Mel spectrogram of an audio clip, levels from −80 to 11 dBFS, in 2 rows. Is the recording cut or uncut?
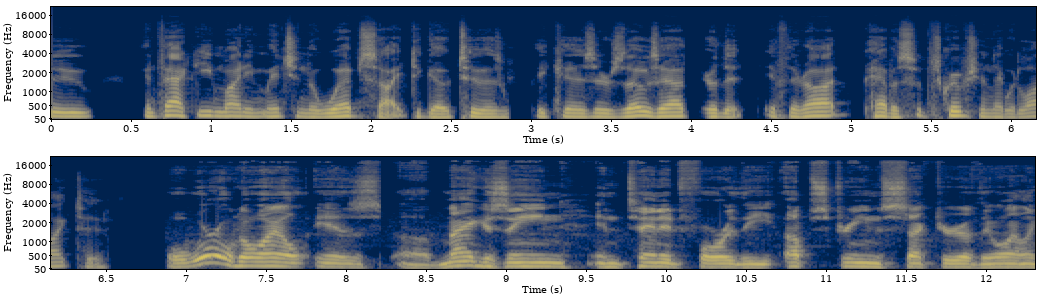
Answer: cut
